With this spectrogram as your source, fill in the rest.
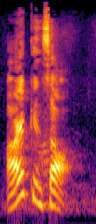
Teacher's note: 3 syllables. Stress the first. It's 3-1. Okay.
